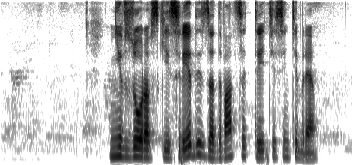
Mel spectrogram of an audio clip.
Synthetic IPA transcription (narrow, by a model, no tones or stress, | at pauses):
nʲɪvzo̞ɾəfskʲɪjəsʲɾʲe̞d̪ɨzɐd̪vat̪sɨt̚ʲt̪ɾʲetʲɪjəsʲɪnʲtʲɪbɾʲa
